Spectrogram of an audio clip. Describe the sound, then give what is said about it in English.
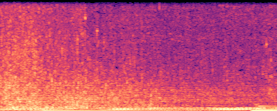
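Soft, steady trickling of stream water runs beneath calm relaxation music, with long sustained oboe tones that shift pitch near the end. There is no talking. “I hear water.”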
